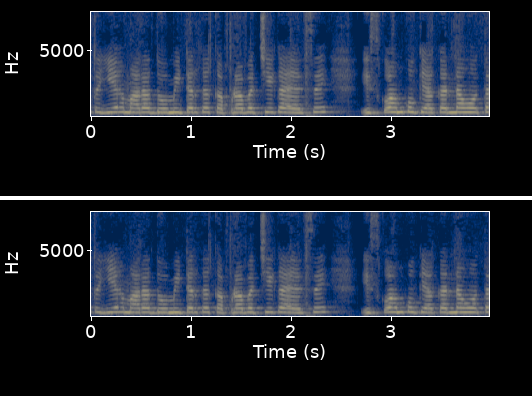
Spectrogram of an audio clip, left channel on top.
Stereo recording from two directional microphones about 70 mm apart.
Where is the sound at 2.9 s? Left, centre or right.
Left.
